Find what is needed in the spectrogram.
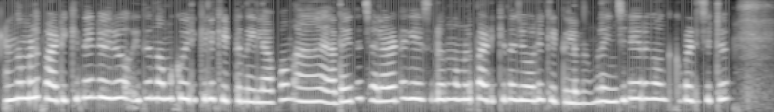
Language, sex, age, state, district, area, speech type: Malayalam, female, 45-60, Kerala, Kozhikode, urban, spontaneous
